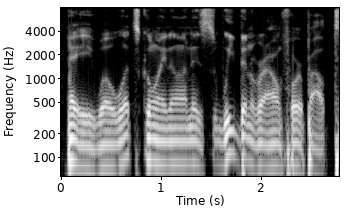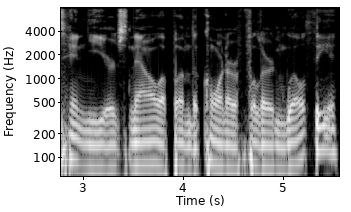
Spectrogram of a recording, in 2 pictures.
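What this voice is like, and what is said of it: Smooth radio-style voice. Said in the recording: “does he have a radio voice ... or what? ... That's smooth, baby.”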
